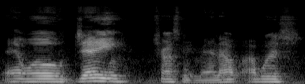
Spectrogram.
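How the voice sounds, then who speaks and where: Congested man hosting a live chat, easygoing, mid pitch, slight background noise. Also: takes it slowly. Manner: easygoing, thinks aloud with many ums and restarts. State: congested, sniffly. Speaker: livestream host. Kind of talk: casual live chat reading viewer comments.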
